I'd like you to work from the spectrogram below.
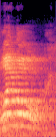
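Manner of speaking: rally them through the last one; energetic push. Real, not acted. Coach pushing final rep.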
